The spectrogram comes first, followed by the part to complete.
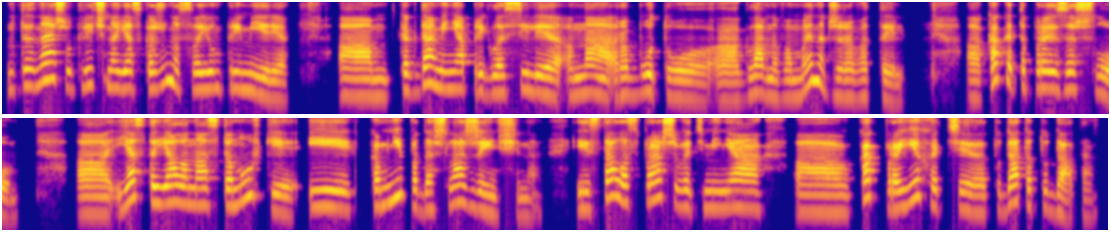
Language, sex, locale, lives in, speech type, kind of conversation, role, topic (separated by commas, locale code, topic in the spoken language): Russian, female, ru-RU, United States, conversation, podcast, guest, Что могут рассказать глаза о человеке?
